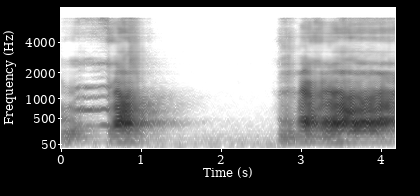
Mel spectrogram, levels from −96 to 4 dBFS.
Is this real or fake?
fake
